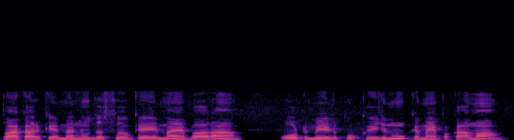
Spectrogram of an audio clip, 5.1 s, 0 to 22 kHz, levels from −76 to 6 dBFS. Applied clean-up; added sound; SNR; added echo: neural mask model Resemble Enhance denoiser.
